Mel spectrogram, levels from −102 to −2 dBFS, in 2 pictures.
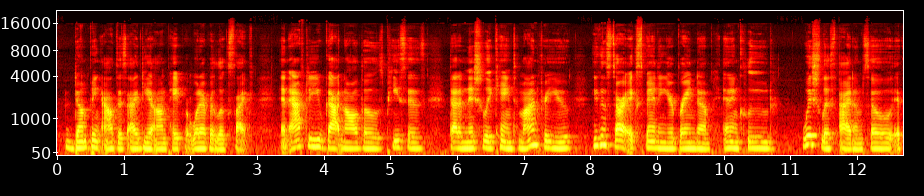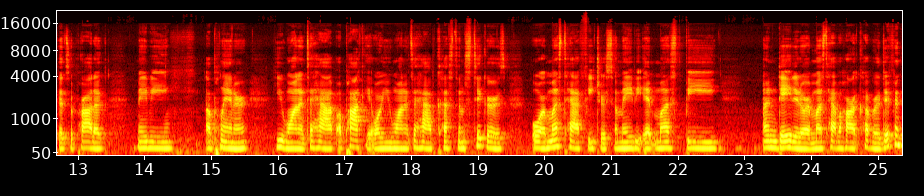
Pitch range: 125-150 Hz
